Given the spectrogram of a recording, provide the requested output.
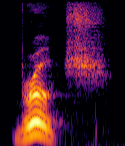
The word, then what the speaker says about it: brooch: by the way and I've always marveled over the pronunciation of this and as more more brooch than brooch even though it's spelled as brooch although Natalie here is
